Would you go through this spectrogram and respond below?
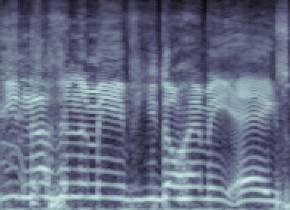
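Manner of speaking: very high-pitched, mocking caricature voice. Retelling what incels say: mocking incel voice. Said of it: "they're like".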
